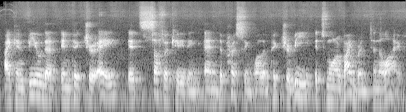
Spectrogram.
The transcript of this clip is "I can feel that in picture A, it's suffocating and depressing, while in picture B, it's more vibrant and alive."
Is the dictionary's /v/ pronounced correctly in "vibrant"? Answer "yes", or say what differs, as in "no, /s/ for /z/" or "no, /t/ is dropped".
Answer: yes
